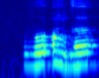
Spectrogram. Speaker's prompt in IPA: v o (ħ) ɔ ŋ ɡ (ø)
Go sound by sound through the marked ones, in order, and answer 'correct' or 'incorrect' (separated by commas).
incorrect, incorrect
